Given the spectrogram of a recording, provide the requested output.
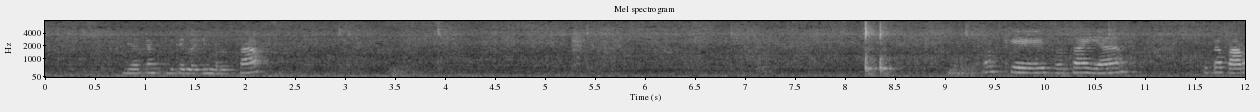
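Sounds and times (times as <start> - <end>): food sizzling in a wok: 0.0 - 12.0
spatula scraping: 2.5 - 7.5, 8.2 - 10.0.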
